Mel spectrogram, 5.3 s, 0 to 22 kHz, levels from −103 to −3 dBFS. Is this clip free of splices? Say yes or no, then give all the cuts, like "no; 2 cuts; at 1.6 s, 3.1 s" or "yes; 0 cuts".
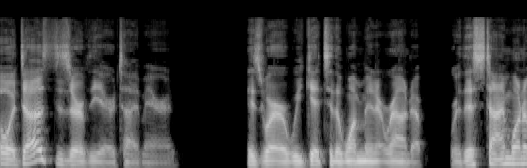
no; 1 cut; at 4.3 s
